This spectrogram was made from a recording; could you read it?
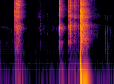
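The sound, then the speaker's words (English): A beer bottle being opened: a short metallic scrape, a few quick clicks of the opener on the cap, then a sharp pop with a brief fizzy hiss. No voices. “So let's give it a crack.”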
